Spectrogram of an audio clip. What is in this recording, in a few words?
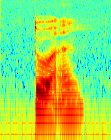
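"dun", third tone, Chinese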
